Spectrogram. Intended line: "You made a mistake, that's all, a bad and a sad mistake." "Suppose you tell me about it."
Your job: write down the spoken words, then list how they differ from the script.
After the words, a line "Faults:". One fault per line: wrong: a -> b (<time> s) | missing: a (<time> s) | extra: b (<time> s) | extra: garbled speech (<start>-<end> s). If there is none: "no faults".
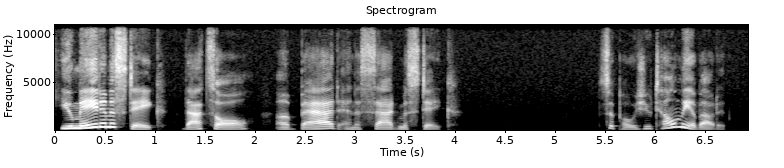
"You made a mistake, that's all, a bad and a sad mistake." "Suppose you tell me about it."
Faults:
no faults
